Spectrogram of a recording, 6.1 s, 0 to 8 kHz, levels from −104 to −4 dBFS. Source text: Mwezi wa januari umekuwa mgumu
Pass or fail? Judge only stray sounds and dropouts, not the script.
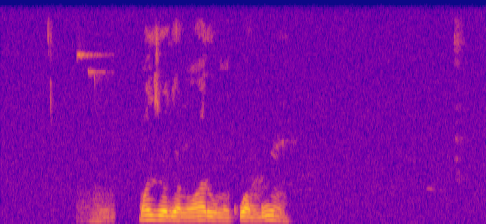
fail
